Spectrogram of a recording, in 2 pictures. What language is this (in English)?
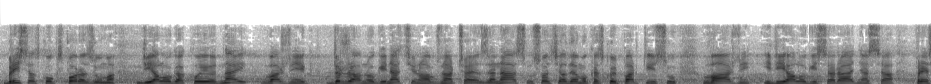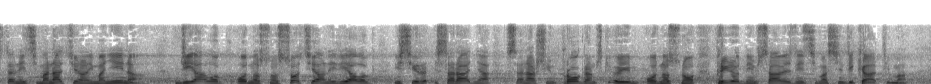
Serbian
